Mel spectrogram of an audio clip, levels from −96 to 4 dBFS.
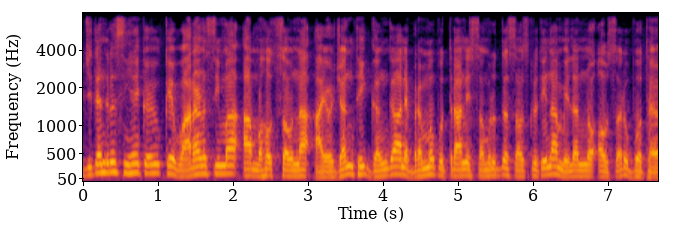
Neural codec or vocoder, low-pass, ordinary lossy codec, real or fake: autoencoder, 48 kHz, 128 numbers a frame, DAC-VAE, trained on Japanese speech; 7.2 kHz; none; fake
